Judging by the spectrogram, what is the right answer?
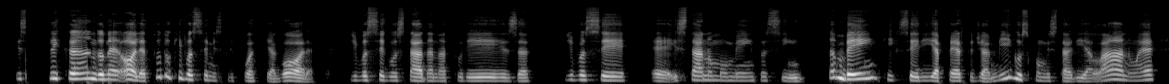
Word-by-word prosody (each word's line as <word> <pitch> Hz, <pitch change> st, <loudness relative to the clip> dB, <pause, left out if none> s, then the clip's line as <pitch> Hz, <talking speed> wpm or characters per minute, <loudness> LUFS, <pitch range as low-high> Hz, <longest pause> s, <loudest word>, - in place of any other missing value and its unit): Explicando, 260 Hz, -1 st, +4 dB
né. 220 Hz, -2 st, +1 dB
Olha 215 Hz, -8 st, +6 dB
tudo 340 Hz, -, -5 dB
o 320 Hz, -, -4 dB
que 285 Hz, -, -4 dB
você 225 Hz, -3 st, -1 dB
me 190 Hz, -, -14 dB
explicou 165 Hz, -2 st, -11 dB
aqui 155 Hz, 0 st, -13 dB
agora, 160 Hz, +2 st, 0 dB, 0.3 s
de 195 Hz, -, -15 dB
você 195 Hz, 0 st, -5 dB
gostar 180 Hz, -1 st, 0 dB
da 170 Hz, -, -7 dB
natureza, 160 Hz, -1 st, -5 dB, 0.3 s
de 220 Hz, -, -13 dB
você, 205 Hz, -4 st, -2 dB, 0.2 s
eh, 160 Hz, -2 st, -4 dB
estar 200 Hz, -2 st, -1 dB
no 200 Hz, 0 st, -7 dB
momento, 180 Hz, -1 st, -12 dB
assim, 160 Hz, -5 st, -9 dB, 0.2 s
também 280 Hz, -1 st, +8 dB
que 215 Hz, -8 st, -17 dB
seria 175 Hz, -5 st, -1 dB
perto 165 Hz, +1 st, -4 dB
de 160 Hz, -, -8 dB
amigos, 235 Hz, -, -2 dB
como 175 Hz, -3 st, -15 dB
estaria 150 Hz, -2 st, -8 dB
lá, 230 Hz, 0 st, +1 dB
não 185 Hz, -3 st, -12 dB
é? 215 Hz, +3 st, -2 dB
180 Hz, 175 wpm, -21 LUFS, 165-225 Hz, 0.3 s, também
